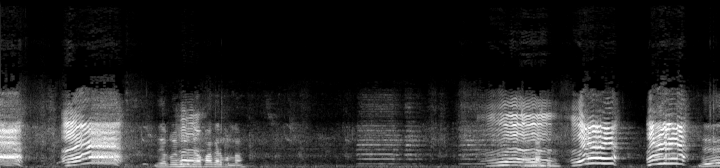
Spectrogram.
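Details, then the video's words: Local goat bleating during artificial insemination: loud, harmonic, wavering bleats in bursts, several short cries about every second late in the clip, with a quieter tonal stretch midway and a man speaking. "Goat artificial insemination"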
